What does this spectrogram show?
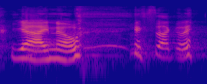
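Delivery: loud, high giggling agreement; laughing. Real, not acted. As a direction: laugh through the words. Laughing at their naive delight.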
